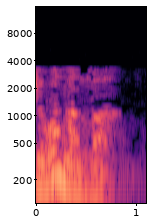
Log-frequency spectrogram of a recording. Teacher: وما الله هو لفظ الجلالة مفخم لكن الواو والميم لابد انك ترققهم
